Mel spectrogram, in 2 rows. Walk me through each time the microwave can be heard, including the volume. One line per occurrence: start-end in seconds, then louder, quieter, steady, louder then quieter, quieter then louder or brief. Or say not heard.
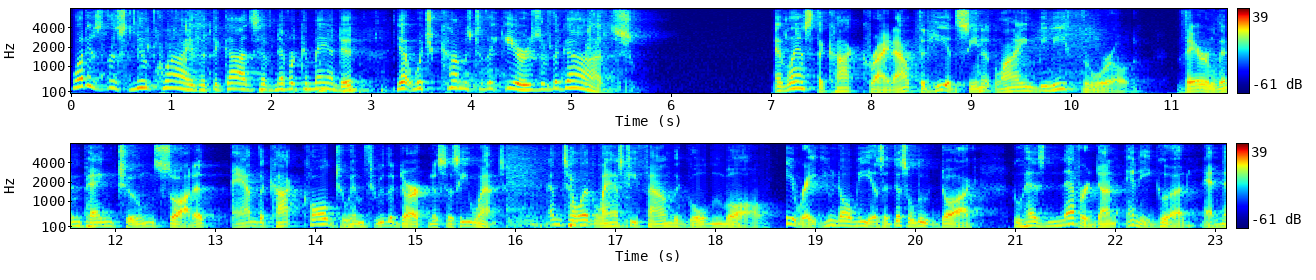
not heard.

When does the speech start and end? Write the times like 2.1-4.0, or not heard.
0.0-5.6, 7.0-23.0.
